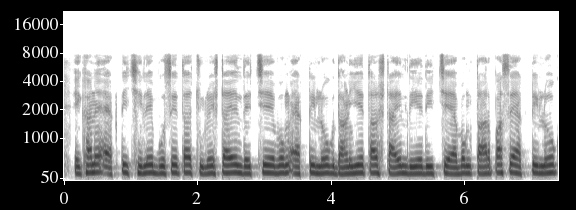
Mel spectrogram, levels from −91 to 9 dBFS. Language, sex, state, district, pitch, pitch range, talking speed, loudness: Bengali, male, West Bengal, Dakshin Dinajpur, 170 Hz, 165-180 Hz, 170 wpm, -19 LUFS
